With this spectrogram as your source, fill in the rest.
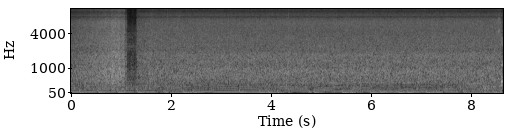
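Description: Water pouring and rushing out of underground rubble in a rocky area, a loud, steady hiss of flow close by that drops briefly once before continuing.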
